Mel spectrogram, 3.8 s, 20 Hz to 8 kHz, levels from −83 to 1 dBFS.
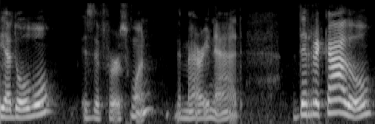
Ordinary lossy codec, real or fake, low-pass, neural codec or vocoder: MP3, 48 kbps; real; 7.2 kHz; none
